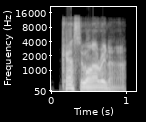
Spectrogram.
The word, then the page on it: casuarina: British English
